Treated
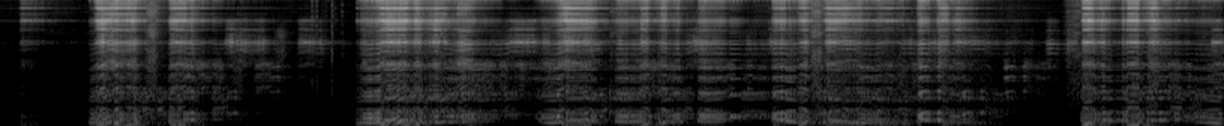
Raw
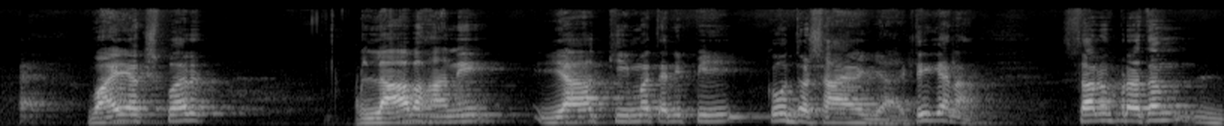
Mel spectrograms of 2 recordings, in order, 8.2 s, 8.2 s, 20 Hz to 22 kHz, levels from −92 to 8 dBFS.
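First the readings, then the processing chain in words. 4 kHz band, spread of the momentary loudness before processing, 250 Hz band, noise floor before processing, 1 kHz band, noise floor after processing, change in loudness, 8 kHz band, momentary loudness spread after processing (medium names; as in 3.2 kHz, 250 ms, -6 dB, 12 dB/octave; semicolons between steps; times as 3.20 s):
+6.5 dB, 14 LU, under -15 dB, -71 dBFS, under -30 dB, -65 dBFS, +7.0 dB, +23.0 dB, 17 LU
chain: bit-reversed sample order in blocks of 64 samples; pre-emphasis filter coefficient 0.9; repeats whose band climbs or falls 286 ms, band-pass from 710 Hz, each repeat 1.4 oct, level -2 dB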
